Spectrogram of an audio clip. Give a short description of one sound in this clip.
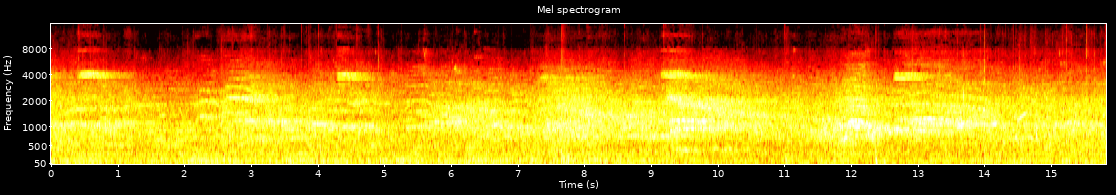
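A crowd of spectators cheers and chatters in a large echoing hall.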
